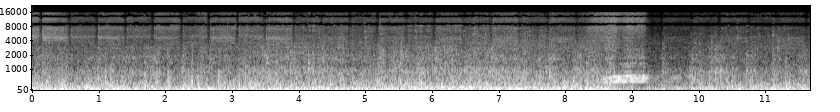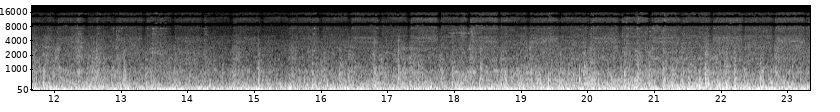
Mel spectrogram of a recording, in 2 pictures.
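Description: Heritage train heard from an open carriage on the move: a steady rumble of wheels running on the track, with a brief tone about nine seconds in.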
